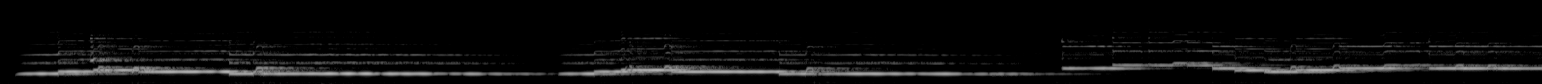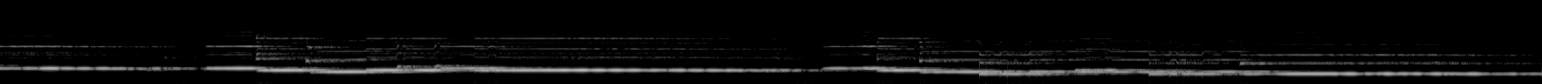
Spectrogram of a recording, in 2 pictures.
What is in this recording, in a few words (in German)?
Walnuß C hoch 432 Hz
